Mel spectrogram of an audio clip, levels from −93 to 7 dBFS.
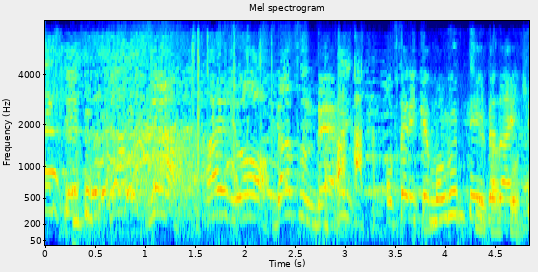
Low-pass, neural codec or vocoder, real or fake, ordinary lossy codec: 7.2 kHz; none; real; Opus, 16 kbps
